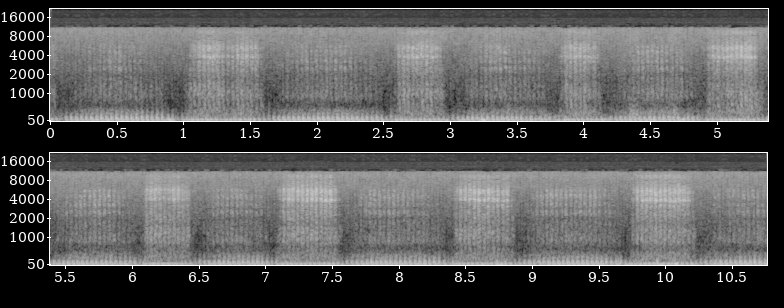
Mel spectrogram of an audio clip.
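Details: Close, relaxed cat purring, a rich low rumble in quick breath cycles under a second long, each separated by a short breathy gap, even and unbroken for the whole stretch.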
